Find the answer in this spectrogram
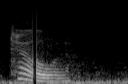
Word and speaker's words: tone: Tone. Тон. Не tone. Понимаете? Не русский. Tone.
